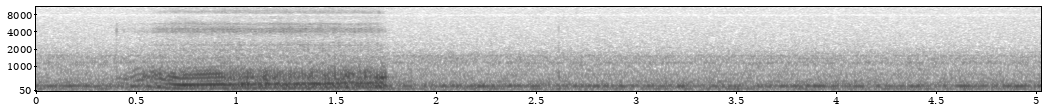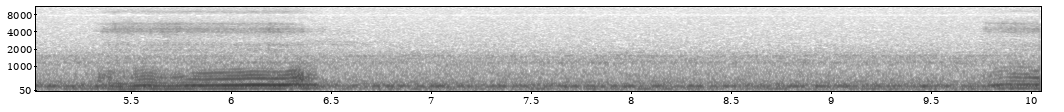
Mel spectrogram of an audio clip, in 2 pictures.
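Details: A tired dog snoring: two long, rough, rattling breaths about five seconds apart against quiet room noise.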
